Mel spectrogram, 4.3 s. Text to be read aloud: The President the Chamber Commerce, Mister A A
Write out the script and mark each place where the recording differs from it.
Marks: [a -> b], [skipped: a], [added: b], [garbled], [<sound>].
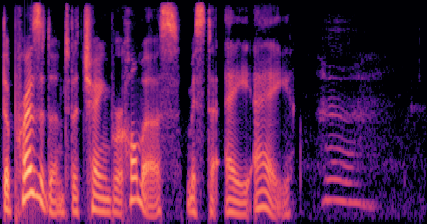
The President the Chamber Commerce, Mister A A [sigh]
